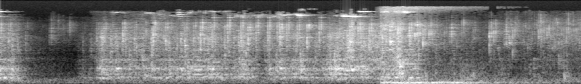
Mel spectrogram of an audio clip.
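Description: A metal crank creaks and grinds as it turns.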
